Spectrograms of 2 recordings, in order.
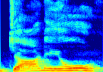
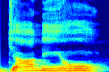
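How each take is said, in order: First: ਜਾਣਿਓ with a curled-tongue ṇ; retroflex n. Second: ਜਾਣਿਓ with a dental n, as jaaneo; tongue on the teeth for the n in ਜਾਣਿਓ. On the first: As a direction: curl the tongue back for the n in ਜਾਣਿਓ. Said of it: "ਨਾਣੇ ਅੱਖਰ ਨਾਲ ਪਾਠ ਉਚਾਰਨ ਕਰਾਂਗੇ". (ਜਾਣਿਓ ਨੂੰ ਨਾਣੇ ਦੀ ਧੁਨੀ ਨਾਲ ਬੋਲੋ) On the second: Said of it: "ਨੰਨੇ ਅੱਖਰ ਨਾਲ ਉਚਾਰਨ ਨਹੀਂ ਕਰਨਾ". (ਜਾਣਿਓ ਨੂੰ ਨੰਨੇ ਦੀ ਧੁਨੀ ਨਾਲ ਬੋਲੋ) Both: Shown as a demonstration.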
